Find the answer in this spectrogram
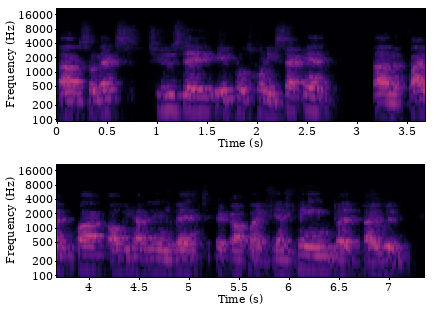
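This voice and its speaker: An ordinary speaking voice from a man with fairly high pitch, a moderate pace, and fairly even intonation. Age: 40s. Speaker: political candidate. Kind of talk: public announcement.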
